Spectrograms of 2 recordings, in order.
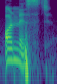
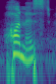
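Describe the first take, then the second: First: The word begins with a vowel sound. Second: The word begins with an h sound. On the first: The speaker calls it right. "the first letter that we hear is O" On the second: The speaker calls it wrong. "It is not honest"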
